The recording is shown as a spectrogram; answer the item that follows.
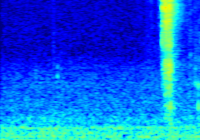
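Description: Faint room tone, then one short, sharp noise about one and a half seconds in.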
